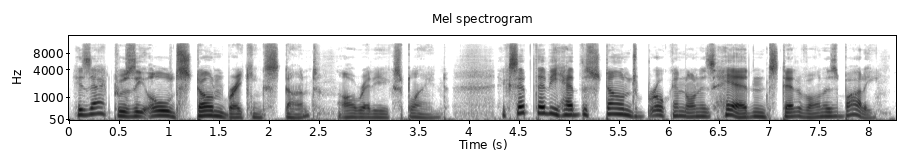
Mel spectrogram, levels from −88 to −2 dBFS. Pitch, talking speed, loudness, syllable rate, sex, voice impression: 145 Hz, 180 wpm, -19 LUFS, 4.9 syllables/s, male, very masculine, adult-like, slightly middle-aged, slightly thick, tensed, powerful, slightly bright, slightly soft, slightly muffled, fluent, slightly raspy, slightly cool, intellectual, refreshing, very sincere, calm, slightly mature, friendly, reassuring, slightly unique, elegant, slightly wild, slightly lively, kind, slightly modest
